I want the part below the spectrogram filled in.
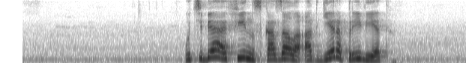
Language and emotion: Russian, positive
